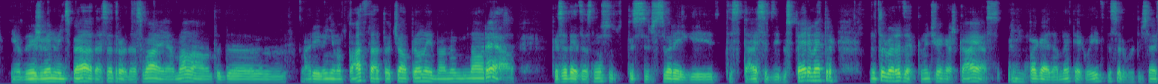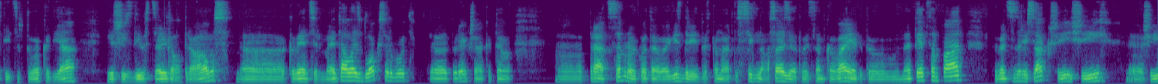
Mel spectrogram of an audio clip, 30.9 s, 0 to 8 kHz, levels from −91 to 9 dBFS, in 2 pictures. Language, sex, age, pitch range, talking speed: English, male, 20-39, 95-110 Hz, 170 wpm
